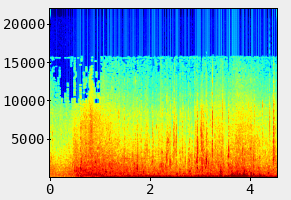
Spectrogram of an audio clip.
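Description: Water sloshes and splashes as a water pressure meter is hauled up out of Lake Wakatipu, over a steady low hum of an idling boat motor, with a brief louder splash near the end.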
